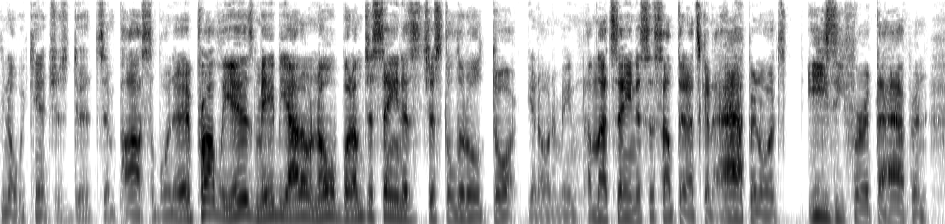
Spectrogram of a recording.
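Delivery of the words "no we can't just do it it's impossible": low, soft, doubting naysayer voice. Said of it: "a lot of people be like".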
